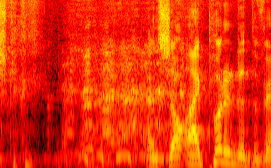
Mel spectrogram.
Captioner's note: audience laughing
